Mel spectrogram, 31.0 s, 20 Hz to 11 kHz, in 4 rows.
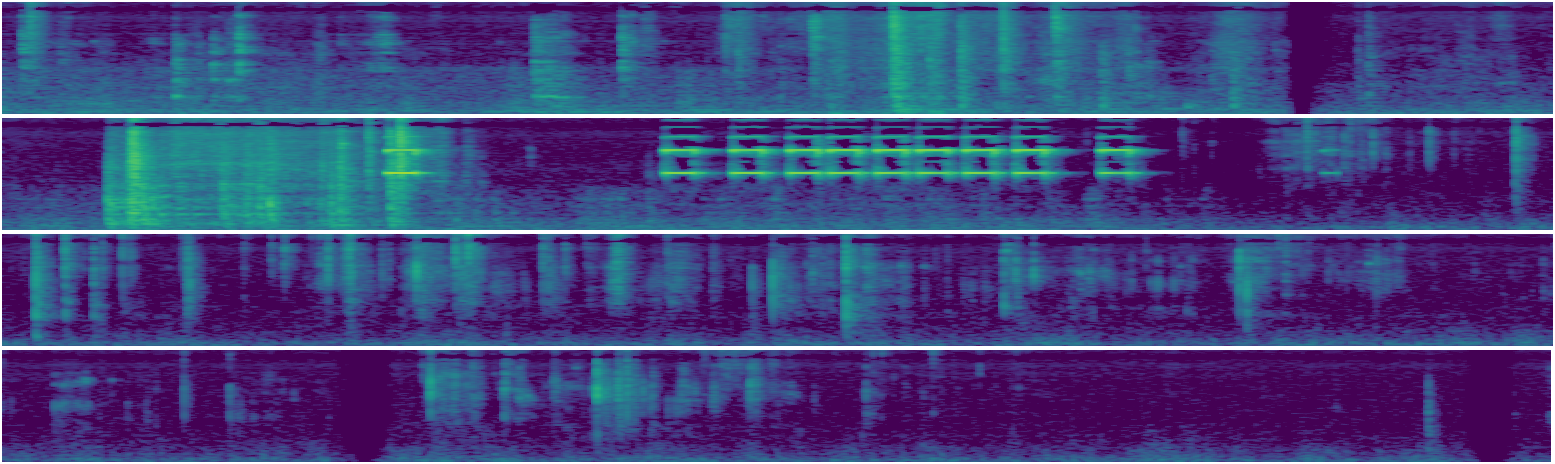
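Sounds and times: control panel beeps: 11.1 - 13.5.

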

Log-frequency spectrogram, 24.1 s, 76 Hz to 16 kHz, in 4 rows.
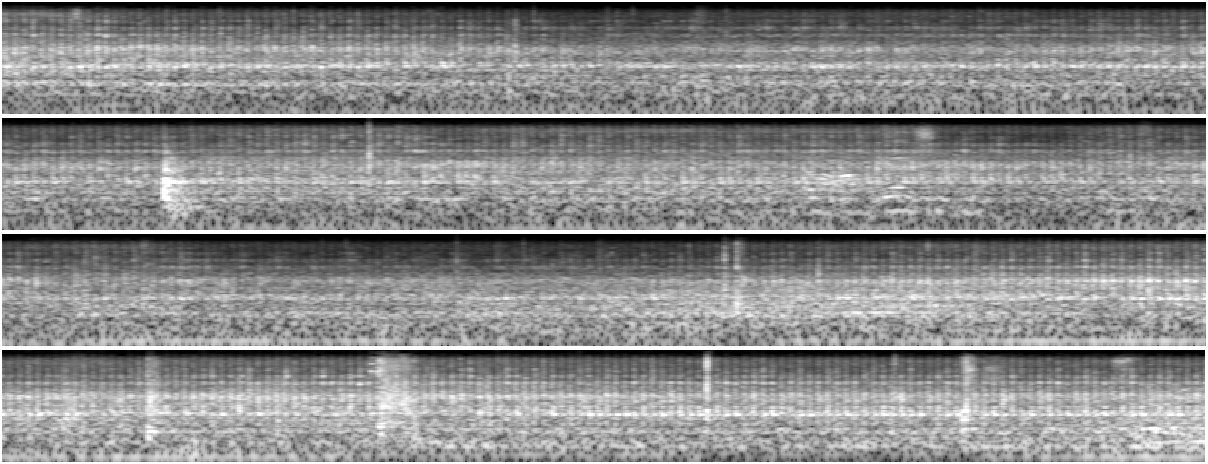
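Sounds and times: truck engine idling: 0.0 - 24.0.

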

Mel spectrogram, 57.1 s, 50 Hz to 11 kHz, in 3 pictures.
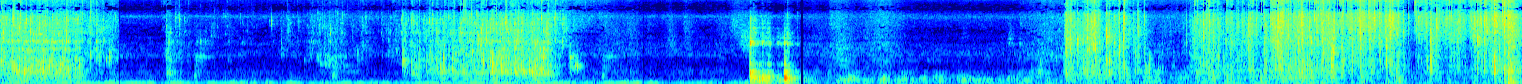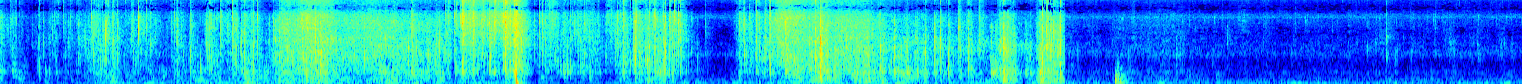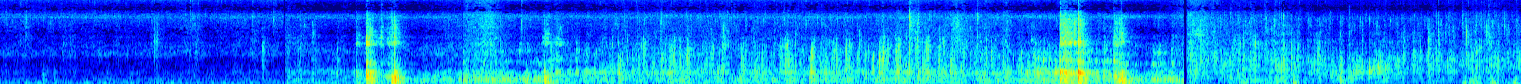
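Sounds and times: plastic packet crinkling: 13.3 - 22.7, 24.4 - 32.4.

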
